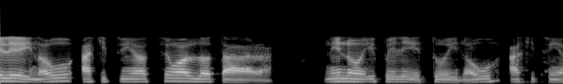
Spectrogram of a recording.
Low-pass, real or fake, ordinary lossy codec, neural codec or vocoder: 3.6 kHz; real; none; none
